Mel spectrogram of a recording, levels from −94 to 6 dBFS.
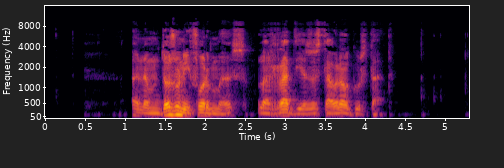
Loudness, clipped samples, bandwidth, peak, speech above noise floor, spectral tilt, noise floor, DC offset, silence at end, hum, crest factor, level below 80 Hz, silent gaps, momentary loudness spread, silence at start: -25 LUFS; under 0.1%; 9.6 kHz; -6 dBFS; 54 dB; -5 dB/octave; -78 dBFS; under 0.1%; 1.1 s; none; 20 dB; -62 dBFS; none; 16 LU; 1.1 s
